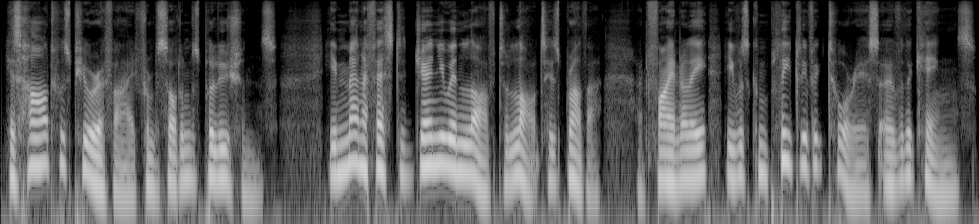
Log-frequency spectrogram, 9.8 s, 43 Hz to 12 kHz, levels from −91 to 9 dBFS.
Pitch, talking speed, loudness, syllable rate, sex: 135 Hz, 145 wpm, -19 LUFS, 4.9 syllables/s, male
